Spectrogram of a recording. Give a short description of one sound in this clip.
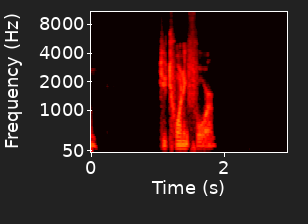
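Another man speaks briefly over an online call.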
